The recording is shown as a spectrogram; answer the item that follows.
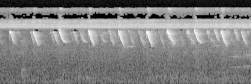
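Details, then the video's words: Morning bird: clear, high chirps that drop quickly in pitch, repeated roughly twice per second with slightly uneven spacing, over a continuous shrill insect buzz. "Suara Burung Di Pagi Hari"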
